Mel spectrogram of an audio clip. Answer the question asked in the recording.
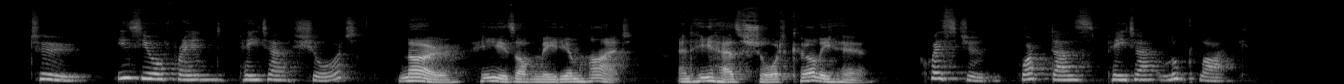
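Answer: He is of medium height with short curly hair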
